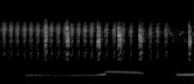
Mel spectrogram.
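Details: Harsh, raspy begging notes from house wren fledglings in July in a Montana cottonwood forest, about nine per second, with a faint steady low hum underneath.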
